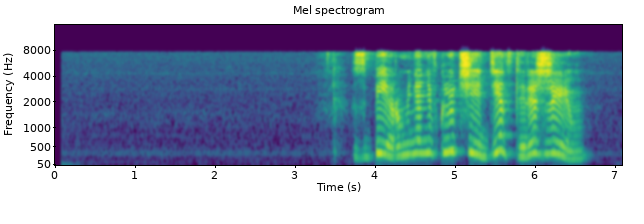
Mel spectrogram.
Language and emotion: Russian, angry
